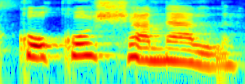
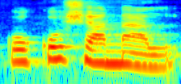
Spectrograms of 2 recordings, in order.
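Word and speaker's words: Coco Chanel: लेट me tell you कि French में सी एच is never च। इट्स ऑलवेज श and this is कोकोशनानेल। कोकोशनाल। इट्स नॉट च।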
